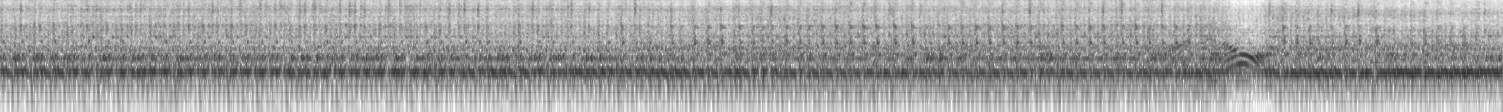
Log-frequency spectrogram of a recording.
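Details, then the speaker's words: Cheap kids' motocross bike, small single-cylinder, being revived, cold day, running on choke: a steady, even high-idle buzz with no stumbling; the little engine ticks over nicely. "anyway as you can hear I've got this little bike ticking over it's un choke at a minute I think it will die if I take it off choke but we'll try"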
